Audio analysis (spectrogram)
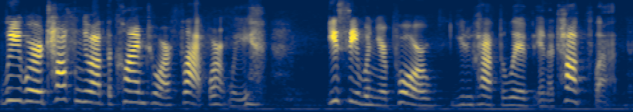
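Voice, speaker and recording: A woman's voice: fairly high pitch, expressive, normal speed, sharp tone, highs cut off. An actress playing an eager, tender-hearted teenage schoolgirl in an audio drama, chatty, girlish and earnest. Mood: bubbly, chatty. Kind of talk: stage-play audio drama acting.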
